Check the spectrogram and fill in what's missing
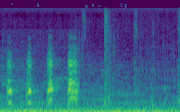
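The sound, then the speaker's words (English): A chicken clucks in a quick series of four or five short, nasal bursts, followed by a couple of sharper squawks, clear over a low rumbling background. “Let me put the feet down for the bird.”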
